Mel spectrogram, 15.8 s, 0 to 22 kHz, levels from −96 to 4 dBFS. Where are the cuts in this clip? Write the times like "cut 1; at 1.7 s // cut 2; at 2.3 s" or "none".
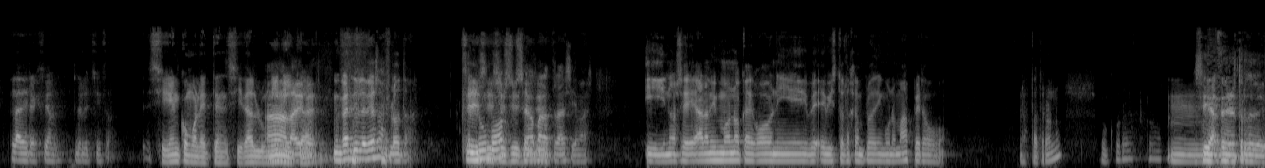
none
